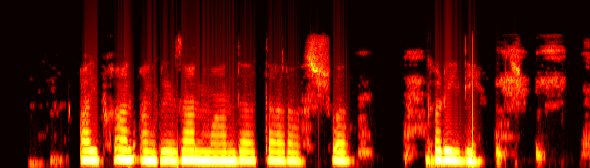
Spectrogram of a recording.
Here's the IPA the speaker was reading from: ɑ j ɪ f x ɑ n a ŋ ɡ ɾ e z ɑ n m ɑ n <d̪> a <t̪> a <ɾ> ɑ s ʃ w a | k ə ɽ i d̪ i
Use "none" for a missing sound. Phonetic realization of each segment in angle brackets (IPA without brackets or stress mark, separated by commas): d̪, t̪, ɾ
